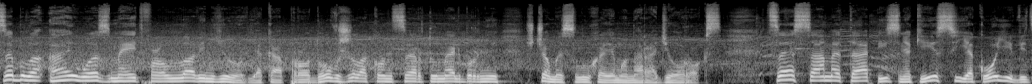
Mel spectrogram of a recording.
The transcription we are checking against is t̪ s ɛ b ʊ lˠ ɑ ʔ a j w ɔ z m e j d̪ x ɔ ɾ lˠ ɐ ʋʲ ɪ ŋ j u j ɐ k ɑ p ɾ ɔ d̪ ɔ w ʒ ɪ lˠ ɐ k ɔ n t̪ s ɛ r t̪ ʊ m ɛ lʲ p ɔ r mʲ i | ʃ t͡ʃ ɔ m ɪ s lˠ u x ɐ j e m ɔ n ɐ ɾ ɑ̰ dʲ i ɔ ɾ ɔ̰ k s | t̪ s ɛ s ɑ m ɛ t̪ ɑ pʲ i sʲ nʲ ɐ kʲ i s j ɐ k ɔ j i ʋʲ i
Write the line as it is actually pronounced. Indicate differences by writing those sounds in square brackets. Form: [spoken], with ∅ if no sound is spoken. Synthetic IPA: t̪ s ɛ b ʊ lˠ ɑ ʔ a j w ɔ z m e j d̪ [f] ɔ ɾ lˠ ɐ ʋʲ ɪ ŋ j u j ɐ k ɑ p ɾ ɔ d̪ ɔ w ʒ ɪ lˠ ɐ k ɔ n t̪ s ɛ r t̪ ʊ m ɛ lʲ [b] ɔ r [nʲ] i | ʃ t͡ʃ ɔ m ɪ s lˠ u x ɐ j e m ɔ n ɐ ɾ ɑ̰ dʲ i ɔ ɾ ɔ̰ k s | t̪ s ɛ s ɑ m ɛ t̪ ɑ pʲ i sʲ nʲ ɐ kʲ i s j ɐ k ɔ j i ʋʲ i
